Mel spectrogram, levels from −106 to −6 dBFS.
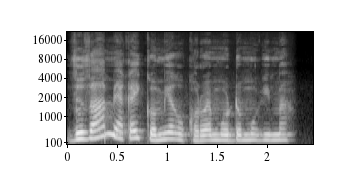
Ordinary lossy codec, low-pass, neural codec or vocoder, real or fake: none; none; none; real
